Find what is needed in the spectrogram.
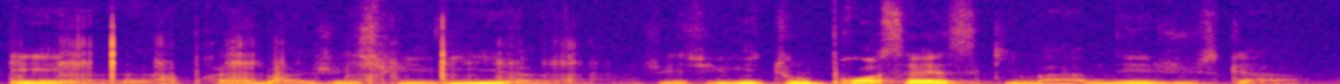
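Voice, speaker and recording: This man's delivery comes at a moderate pace. Ordinary variation shapes his pitch. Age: 60s. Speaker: badminton umpire. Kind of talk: interview. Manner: hesitant, many fillers.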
